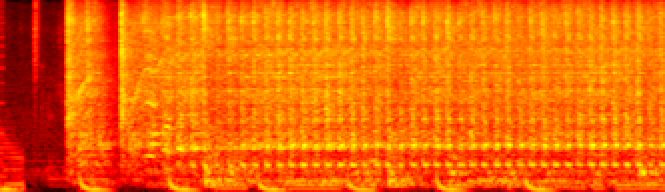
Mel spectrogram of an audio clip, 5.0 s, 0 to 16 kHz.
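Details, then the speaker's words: BMW E30 on old gas: cranks, catches with sharp pops, then stumbles at about four uneven beats a second; ignition timing off because the crank pulley is slipping on the crankshaft. "yeah it's still not going to catch the timing correctly so you're that's where you're getting your pops because your timing is completely off because the pulley is still not it's spinning but it's not spinning correctly at the right position"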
